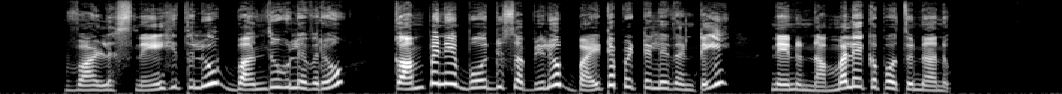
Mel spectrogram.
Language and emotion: Telugu, disgusted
